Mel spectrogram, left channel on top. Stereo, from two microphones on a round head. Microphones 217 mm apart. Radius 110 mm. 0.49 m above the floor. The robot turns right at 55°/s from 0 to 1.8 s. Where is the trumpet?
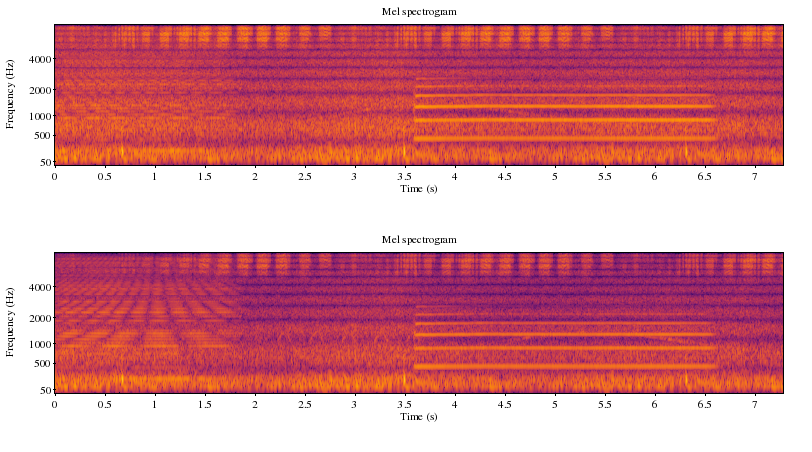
30° left (ahead or behind).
